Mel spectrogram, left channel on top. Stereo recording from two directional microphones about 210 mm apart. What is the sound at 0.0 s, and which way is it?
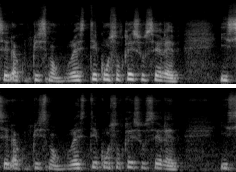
Speech, 35° left (ahead or behind).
